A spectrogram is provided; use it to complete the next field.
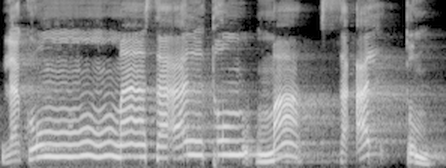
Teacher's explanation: میم ساکن کے بعد میم آئے تو ادغام مع الغنہ ہوگا اور اس کو ادغام مثلین بھی کہیں گے، اس لیے کہ مخرج اور صفات کے حساب سے دونوں ایک ہی حروف ہے.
